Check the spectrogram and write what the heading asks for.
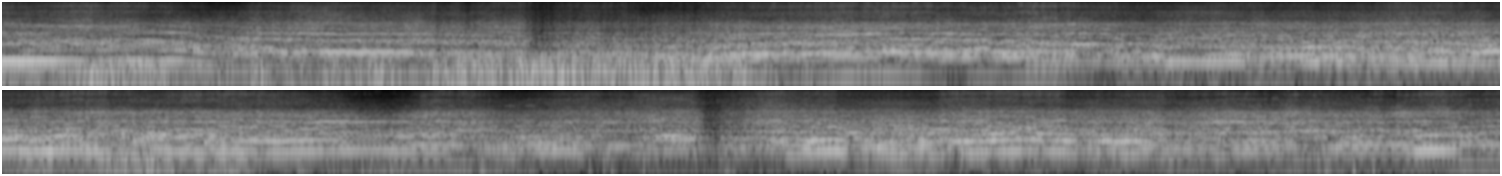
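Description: Gasoline-engined radio-control aerobatic plane in flight. Its engine and propeller note rises and falls again and again with the throttle through the manoeuvres, with one brief sharp dip about three-quarters of the way through.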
